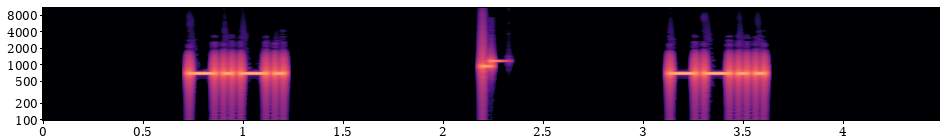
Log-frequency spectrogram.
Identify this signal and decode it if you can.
Morse code, heard as a keyed tone, about 28 wpm, 700 Hz. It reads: C Z
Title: Single Letters 28wpm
